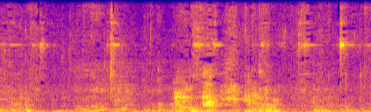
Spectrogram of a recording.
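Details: French bulldog named Bob panting in quick, breathy bursts during his first ride in a moving stroller, tethered by its built-in leash; soft huffs come in uneven runs over two seconds with faint background rumble.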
